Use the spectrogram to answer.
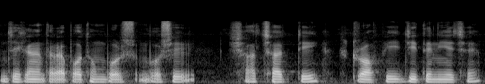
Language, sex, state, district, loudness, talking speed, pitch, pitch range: Bengali, male, Tripura, West Tripura, -19 LUFS, 110 wpm, 120 Hz, 115-130 Hz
